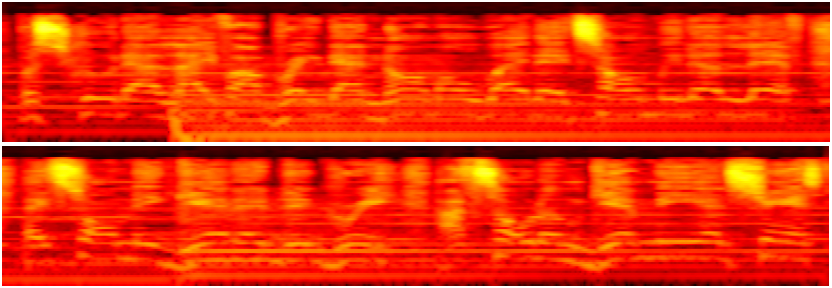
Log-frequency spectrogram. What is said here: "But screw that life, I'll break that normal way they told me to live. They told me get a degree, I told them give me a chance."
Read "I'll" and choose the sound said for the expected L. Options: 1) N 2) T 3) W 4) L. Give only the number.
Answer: 4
